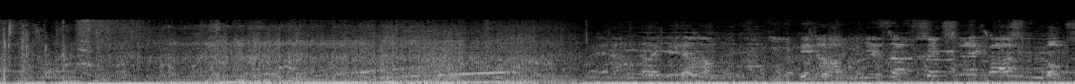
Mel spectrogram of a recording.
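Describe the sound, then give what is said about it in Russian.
A steady, loud engine rumble fills the inside of a moving modern Jelcz city bus, with a rising whine as it accelerates, plus rattles and faint, indistinct voices in the background. “До места, где состоится показ старинных автобусов марки «Елч», еду автобусом этой же марки, только современным.”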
